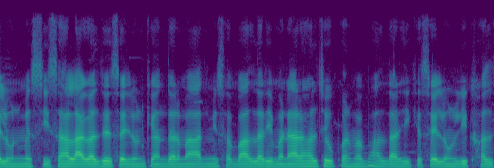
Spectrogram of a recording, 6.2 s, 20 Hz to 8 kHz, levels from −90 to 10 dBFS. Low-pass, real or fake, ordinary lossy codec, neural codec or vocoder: 7.2 kHz; real; none; none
